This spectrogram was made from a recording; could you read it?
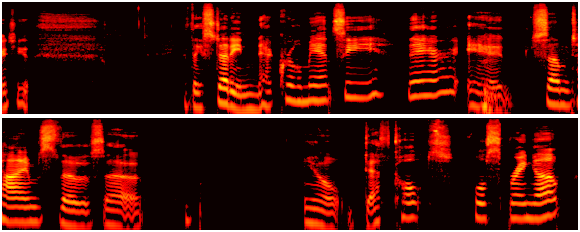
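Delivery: quiet, softly spoken murmur under the breath. Playing a woman who scoots close to the counter, in a lowered, hushed voice. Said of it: "she kind of lowers her voice".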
